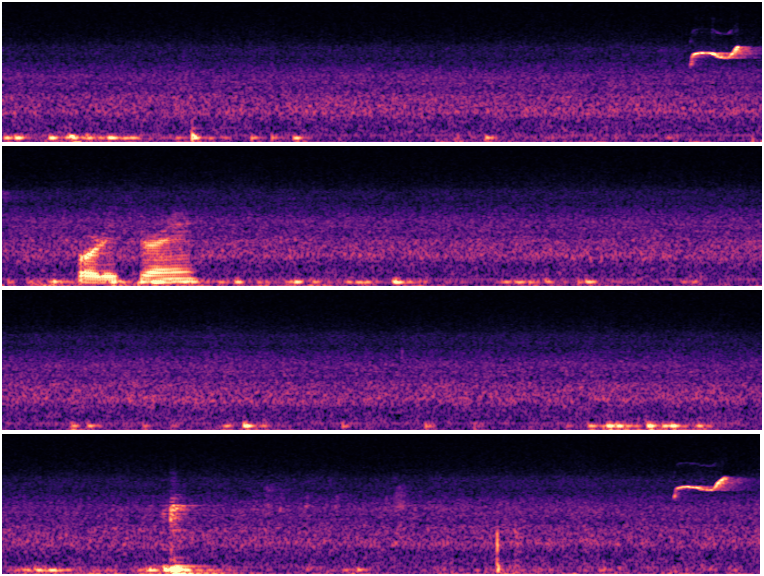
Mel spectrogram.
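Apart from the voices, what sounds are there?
bird call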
